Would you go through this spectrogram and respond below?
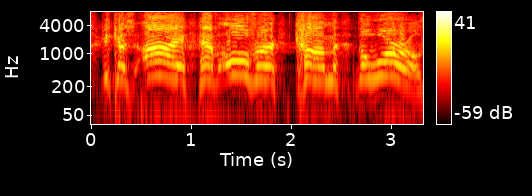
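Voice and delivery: loud, slow declaration; rousing shout. Acted. Preacher proclaiming Jesus' words, loud shout. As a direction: proclaim it to the crowd. Rallying the congregation.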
